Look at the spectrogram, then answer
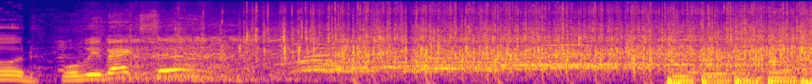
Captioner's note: cheering, applause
